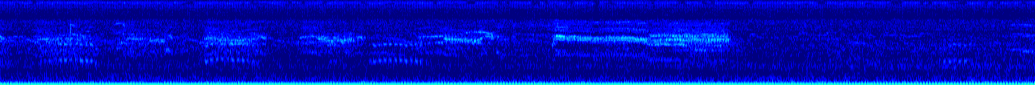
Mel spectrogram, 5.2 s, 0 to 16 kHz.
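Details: Common guillemot colony with two freshly hatched chicks, recorded by a live camera on 27 June 2020; short arched calls repeat about once a second, followed by a longer harsh, buzzy note, over loud low rumbling.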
